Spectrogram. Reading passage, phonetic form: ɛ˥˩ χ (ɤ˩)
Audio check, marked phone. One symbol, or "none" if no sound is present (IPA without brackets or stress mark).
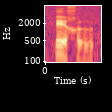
ɤ˩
